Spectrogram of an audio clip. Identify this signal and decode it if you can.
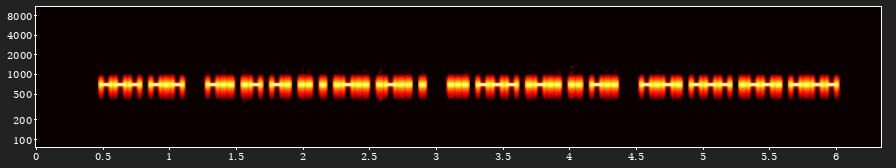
Morse code, heard as a keyed tone, about 45 wpm, 700 Hz. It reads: OK DANIELLE SOLID COPY
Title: Practice QSO - Exchange 3 - More Info - 45wpm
